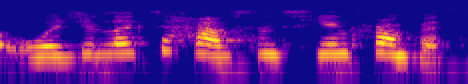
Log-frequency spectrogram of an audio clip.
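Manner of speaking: lilting amateur British accent offering tea; attempted British accent. Shown as a demonstration. Host trying a best British accent for viewers, hammed-up British accent. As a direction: put on a British accent, slipping into Scottish. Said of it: "with my best British accent".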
